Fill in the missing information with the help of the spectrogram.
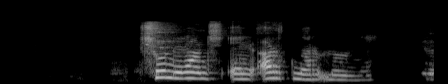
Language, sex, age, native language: Icelandic, male, 8, Italian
